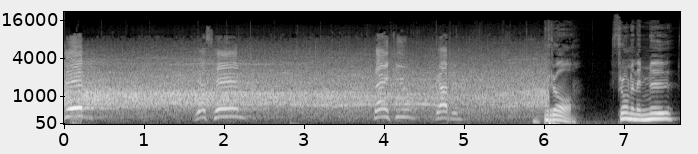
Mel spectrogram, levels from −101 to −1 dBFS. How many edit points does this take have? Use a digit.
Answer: 2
